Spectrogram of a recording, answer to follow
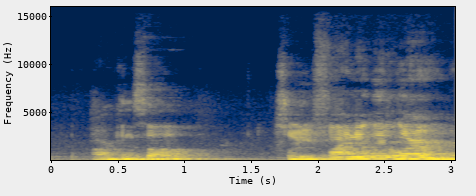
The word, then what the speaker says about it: Arkansas: And then he had to actually spell it. Oh, it's Arkansas. you're saying Arkansas.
